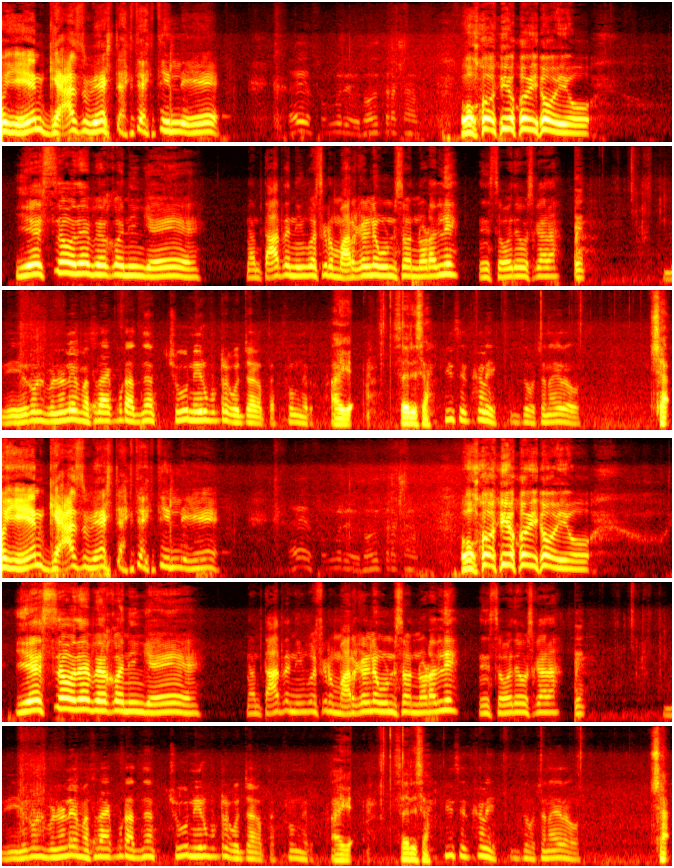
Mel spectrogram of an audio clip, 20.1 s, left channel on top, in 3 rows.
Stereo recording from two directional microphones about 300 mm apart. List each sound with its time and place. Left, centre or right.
0.0 s speech: centre
4.5 s speech: centre
13.8 s speech: centre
